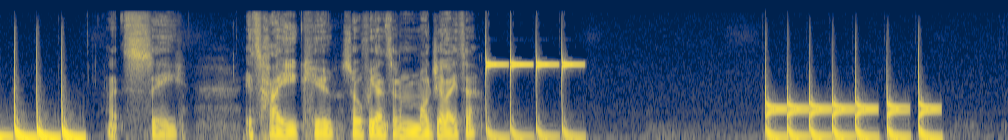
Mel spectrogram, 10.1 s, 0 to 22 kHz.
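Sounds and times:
electronic kick drum hits: 0.0 - 0.9, 4.9 - 5.9, 7.7 - 9.4
high ringing tone: 4.9 - 5.9.

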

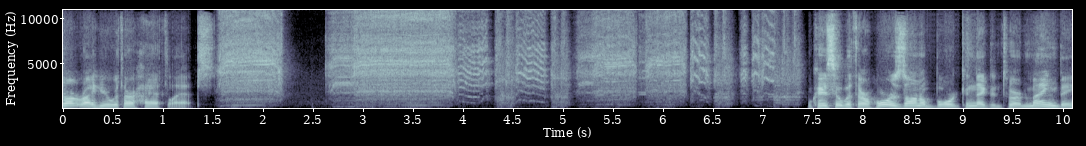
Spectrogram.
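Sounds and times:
cordless drill driving screw: 1.6 - 7.5
high-pitched squealing: 1.6 - 7.5.

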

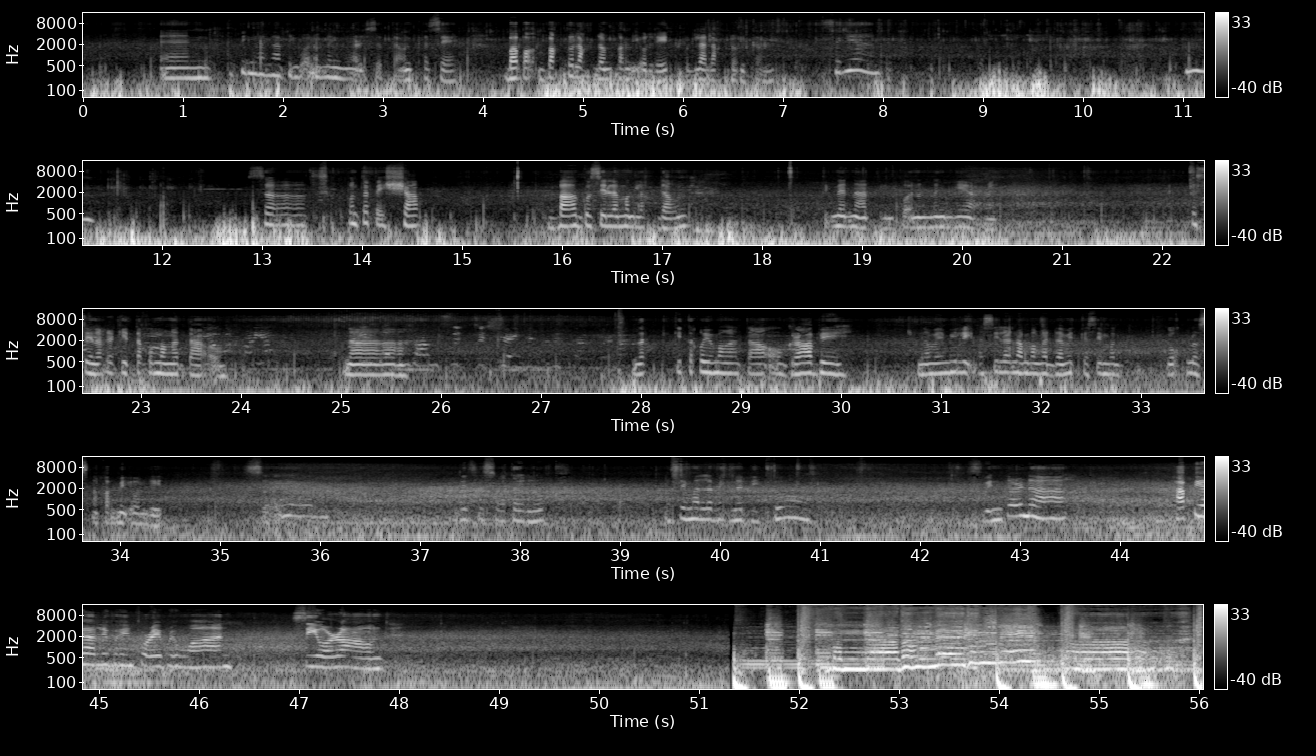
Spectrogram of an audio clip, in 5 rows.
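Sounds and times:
traffic rumble: 0.0 - 56.0.

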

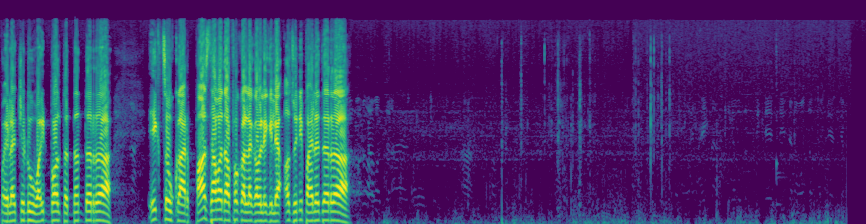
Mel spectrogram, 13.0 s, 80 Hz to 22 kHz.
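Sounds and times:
faint distant voices: 10.0 - 12.8.

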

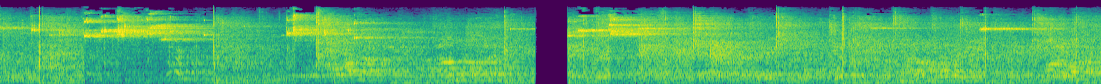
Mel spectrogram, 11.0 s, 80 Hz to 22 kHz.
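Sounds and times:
sneaker squeaks: 0.0 - 4.2, 5.0 - 6.8, 8.4 - 11.0.

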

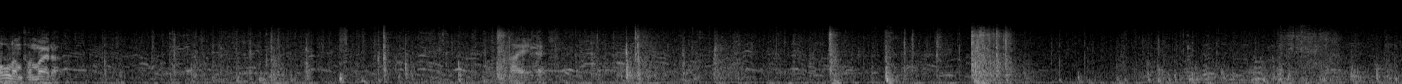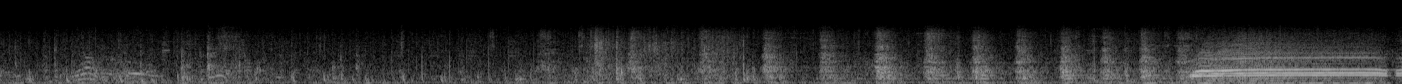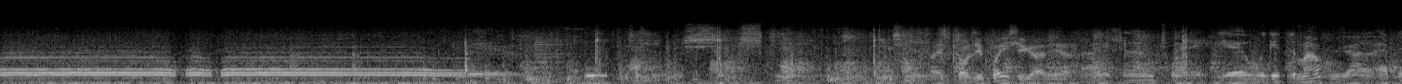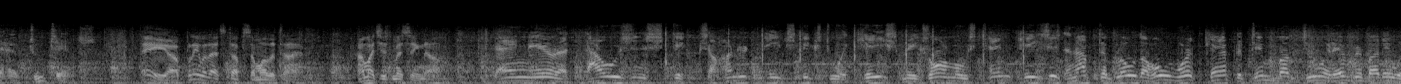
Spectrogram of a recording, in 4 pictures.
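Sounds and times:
steam locomotive chuffing: 0.0 - 56.0
steam whistle chord: 25.9 - 32.6.

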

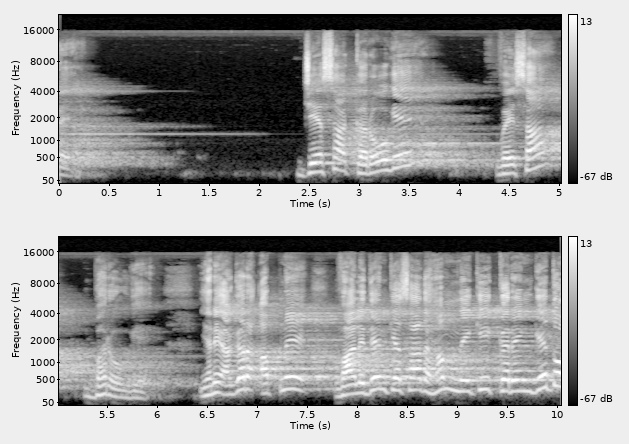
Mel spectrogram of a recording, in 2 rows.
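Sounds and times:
man speaking: 0.0 - 0.3, 2.4 - 3.8, 4.4 - 10.0.

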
